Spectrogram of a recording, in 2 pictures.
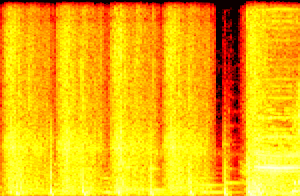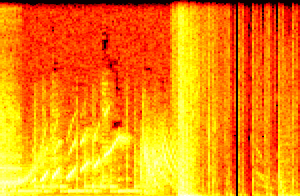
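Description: Cartoon sound effects over background music. First comes a quick run of short falling-pitch blips, about four a second. After a sudden switch come rising stepped sweeps and a loud crash-like burst near the end.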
